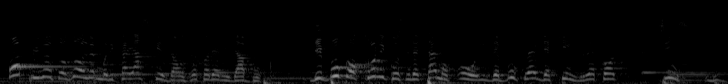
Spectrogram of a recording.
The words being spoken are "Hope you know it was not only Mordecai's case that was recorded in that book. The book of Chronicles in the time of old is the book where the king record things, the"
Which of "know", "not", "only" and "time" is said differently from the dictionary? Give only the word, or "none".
only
